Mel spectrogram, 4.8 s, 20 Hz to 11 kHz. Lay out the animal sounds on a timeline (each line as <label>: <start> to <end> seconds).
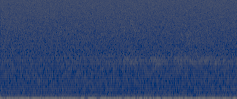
American Crow (Corvus brachyrhynchos): 2.6 to 4.8 seconds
